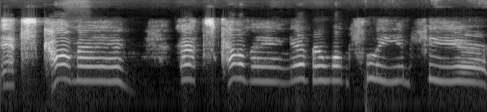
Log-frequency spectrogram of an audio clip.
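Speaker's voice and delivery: shrill, very high, slow, stretched-out yelling. Voicing a farmer bursting into a tavern: yelling farmer. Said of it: "break into the tavern and yell".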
